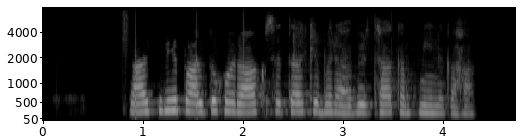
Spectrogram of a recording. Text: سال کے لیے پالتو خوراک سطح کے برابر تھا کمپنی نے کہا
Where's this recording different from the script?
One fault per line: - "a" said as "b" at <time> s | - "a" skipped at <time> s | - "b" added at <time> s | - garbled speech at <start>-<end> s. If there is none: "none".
none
